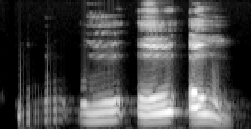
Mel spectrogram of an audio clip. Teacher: जिन स्वरों के उच्चारण में ओष्ठों का आकार, आपके होठों का आकार गोलाकार हो जाए उन्हें आप कहेंगे वृत्ताकार या वर्तमुखी स्वर। उ ओ औ इनके उच्चारण में ओष्ठों का आकार गोलाकार हो जाता है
